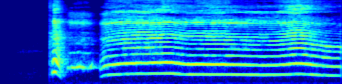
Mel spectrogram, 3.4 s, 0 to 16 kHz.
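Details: Baby girl aged 18 weeks making funny sounds in her sleep, then a short whimper followed by a sustained, clear, high-pitched infant cry in a quiet room.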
